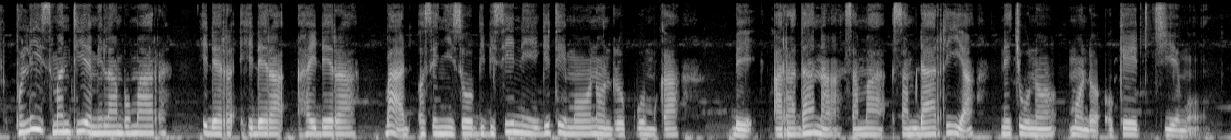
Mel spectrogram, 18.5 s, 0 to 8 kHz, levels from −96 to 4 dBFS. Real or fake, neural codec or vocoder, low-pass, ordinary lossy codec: real; none; 7.2 kHz; none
